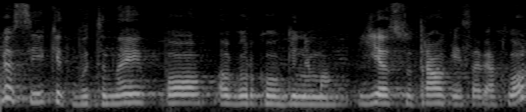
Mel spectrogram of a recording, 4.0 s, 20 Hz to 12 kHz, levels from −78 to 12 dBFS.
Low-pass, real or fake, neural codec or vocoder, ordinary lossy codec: 10.8 kHz; fake; vocoder, 24 kHz, 100 mel bands, Vocos; MP3, 64 kbps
